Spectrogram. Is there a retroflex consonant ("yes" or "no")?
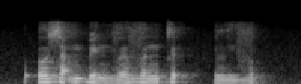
no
